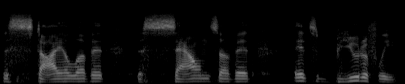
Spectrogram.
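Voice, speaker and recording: An American man on a podcast, telling personal stories in casual film discussion with an animated, acted-out delivery. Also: medium pitch, a little slow. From United States, grew up in Springfield and Texas. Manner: animated storyteller, acts out quoted lines. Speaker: podcast co-host.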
